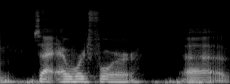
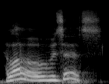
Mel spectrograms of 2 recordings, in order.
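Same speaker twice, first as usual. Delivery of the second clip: high, bright mock-excited hello; super excited; 10 semitones higher, slower than usual. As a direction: answer the phone super excited. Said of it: "they're super excited".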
